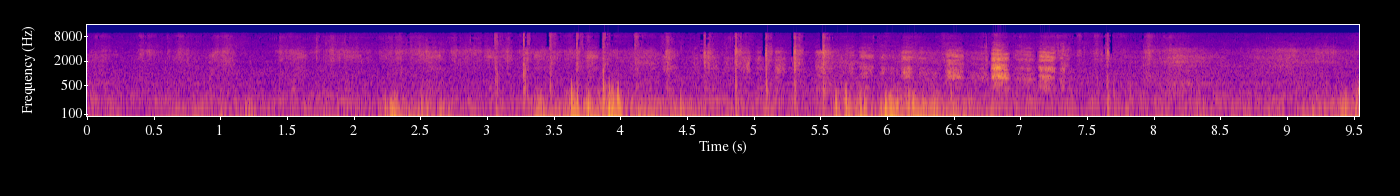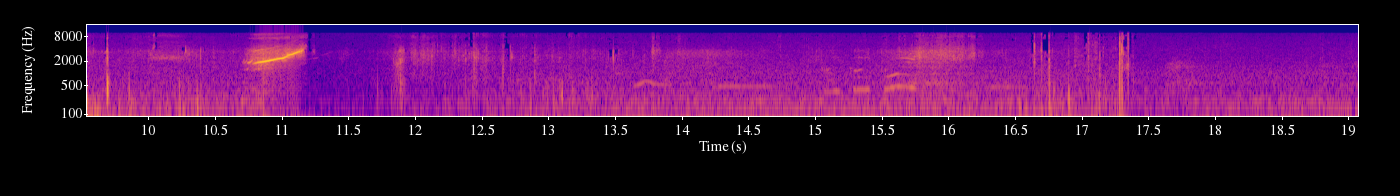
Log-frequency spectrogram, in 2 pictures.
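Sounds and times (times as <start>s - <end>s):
rising whistle: 10.7s - 11.3s.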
